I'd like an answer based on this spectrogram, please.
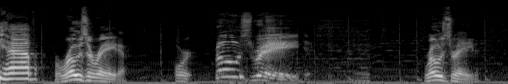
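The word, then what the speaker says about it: Roserade: Rosarita or those raid rows raid so there's no extra are now how everyone says Rosa raid mismo geus combination of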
